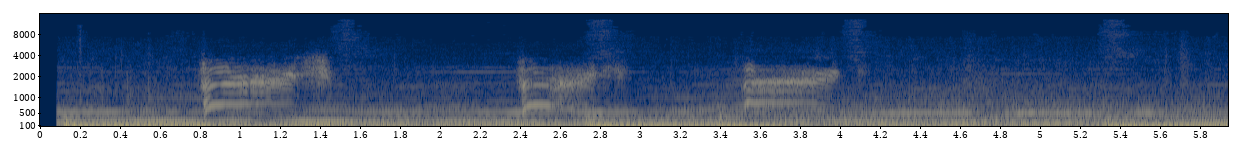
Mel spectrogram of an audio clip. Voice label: screaming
